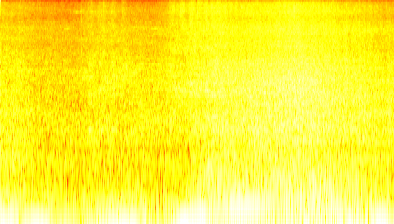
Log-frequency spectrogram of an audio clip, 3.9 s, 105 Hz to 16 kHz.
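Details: 57 Chevy convertible V8 with over 250,000 miles, after sealing an exhaust manifold leak on one side that had caused clack at idle: deep, even rumble that climbs smoothly on a short rev and settles, with no ticking or puffing from the exhaust, sounding healthy.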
